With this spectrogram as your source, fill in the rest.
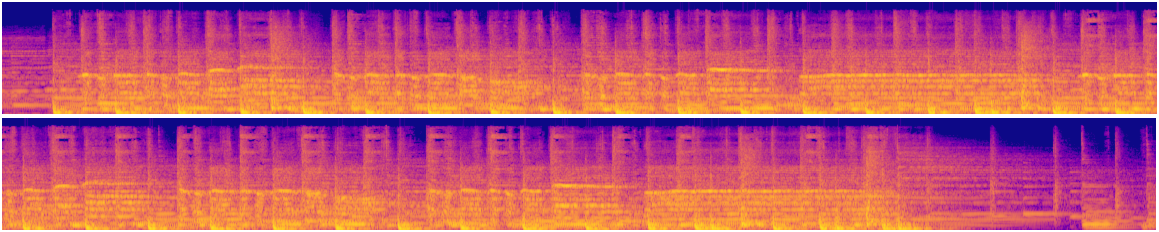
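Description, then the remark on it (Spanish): An upbeat instrumental theme tune plays loud and up front, driven by a steady, regular beat under layered melodic lines, then winds down and fades out near the end. No one speaks. “toca leyenda titulada El loro enjaulado, sintonía y comenzamos”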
